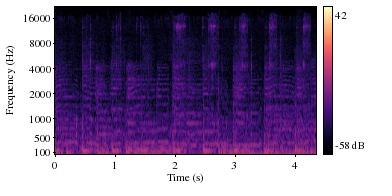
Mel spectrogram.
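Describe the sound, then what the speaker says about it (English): Ratchet wrench tightening the fastener on the negative battery cable terminal of a 2014 Volkswagen Passat, giving a close, fast run of repeated mechanical clicks in short bursts over a steady background hum. "reinstall the negative battery cable onto the negative battery terminal and retighten the fastener"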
